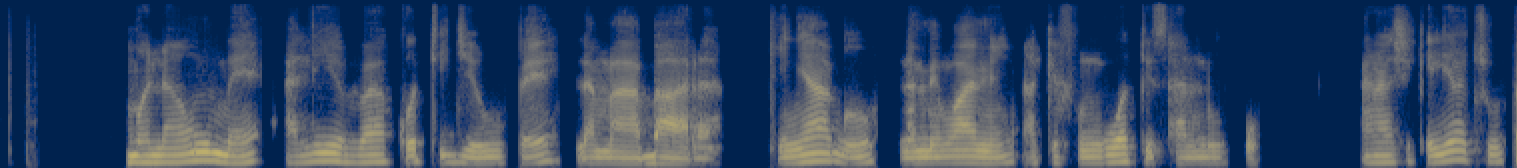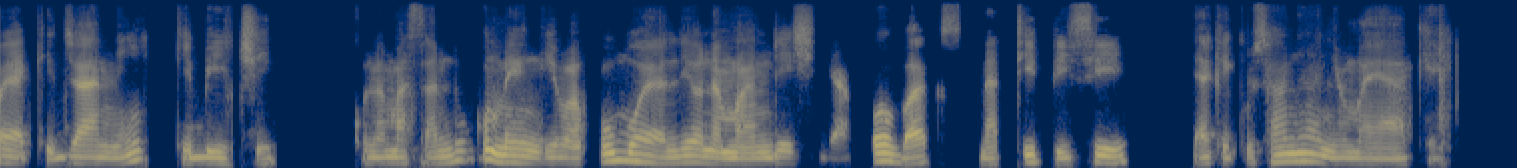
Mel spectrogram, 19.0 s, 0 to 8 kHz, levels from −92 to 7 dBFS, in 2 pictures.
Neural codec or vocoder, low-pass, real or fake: codec, 16 kHz, 2 kbps, X-Codec, HuBERT features, trained on general audio; 7.2 kHz; fake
